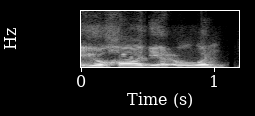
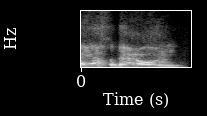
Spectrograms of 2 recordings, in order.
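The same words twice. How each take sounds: First: "yukhadi'un" slowly, with a long khaa; slow recited "yukhadi'un", yu-khaa-di-'uun; first qiraah reading. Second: "yakhda'un" slowly, kh closed onto da; no vowel after kh in "yakhda'un"; slow recited "yakhda'un", yakh-da-'uun; second qiraah reading. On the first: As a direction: stretch the aa in "yukhadi'un", then short di. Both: Shown as a demonstration. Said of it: "Ada dua qiraah".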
